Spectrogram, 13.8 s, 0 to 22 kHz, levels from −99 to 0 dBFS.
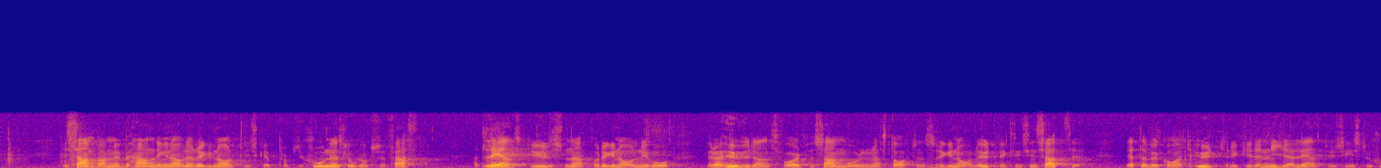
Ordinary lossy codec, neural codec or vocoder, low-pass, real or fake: none; none; 7.2 kHz; real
